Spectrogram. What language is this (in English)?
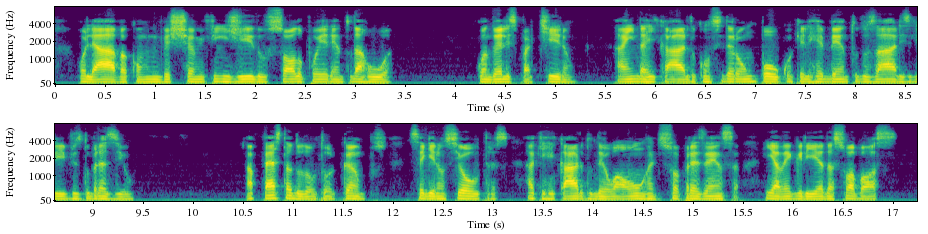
Portuguese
